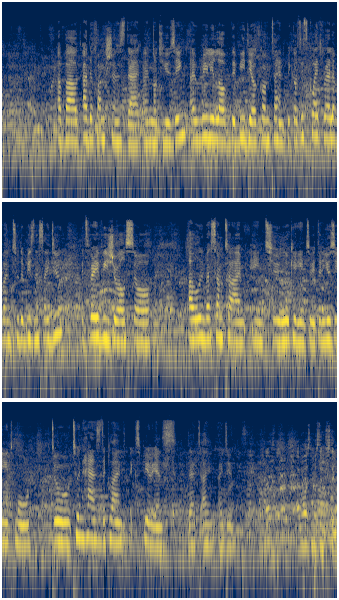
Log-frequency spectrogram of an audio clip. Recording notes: Audio recordings from the London HubSpot User Group in London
